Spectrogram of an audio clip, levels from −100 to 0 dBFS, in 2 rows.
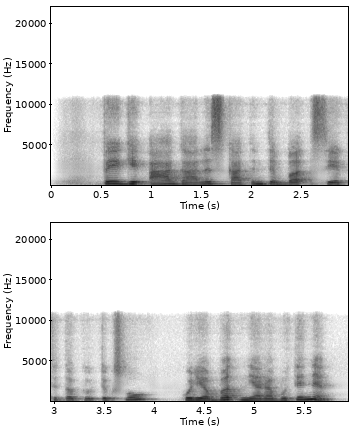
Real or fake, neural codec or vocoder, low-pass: fake; codec, 24 kHz, 0.5 kbps, DualCodec; 10.8 kHz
